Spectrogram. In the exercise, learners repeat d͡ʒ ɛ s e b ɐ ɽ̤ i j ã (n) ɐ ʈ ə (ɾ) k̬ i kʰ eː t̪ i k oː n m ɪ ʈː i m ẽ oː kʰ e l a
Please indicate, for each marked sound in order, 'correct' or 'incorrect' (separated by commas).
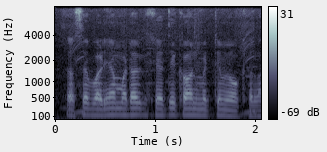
incorrect, correct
